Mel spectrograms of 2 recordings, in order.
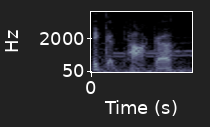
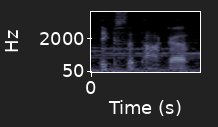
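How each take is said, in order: First: The name is said without an s sound. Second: The name is said with an s sound. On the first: The speaker calls it right. "I think it's like Ikataka" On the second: The speaker calls it wrong. "like putting an S in there randomly"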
